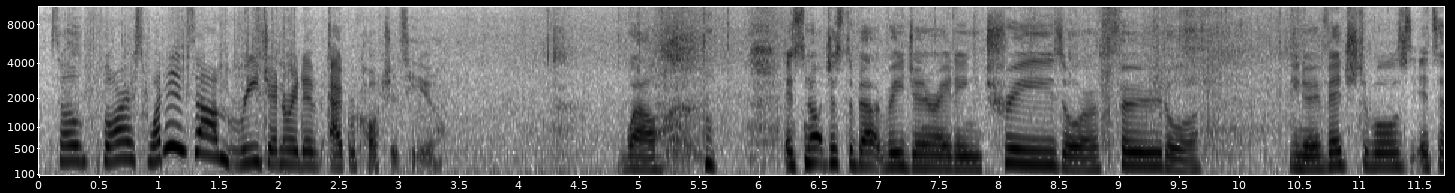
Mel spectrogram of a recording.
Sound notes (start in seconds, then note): 5.2 chuckles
